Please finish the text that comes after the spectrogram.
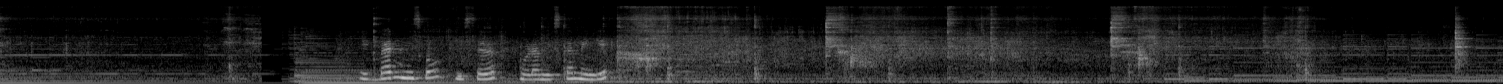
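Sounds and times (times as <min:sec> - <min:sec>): spatula scraping pan: 0:02.0 - 0:02.6, 0:06.0 - 0:11.8
chicken sizzling in hot oil: 0:03.8 - 0:13.8.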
